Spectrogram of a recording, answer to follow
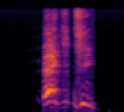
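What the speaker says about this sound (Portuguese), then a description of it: "Eu vou espirrar." A single short sneeze, a sharp voiced burst followed by a second breathy exhalation, close and alone against silence.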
